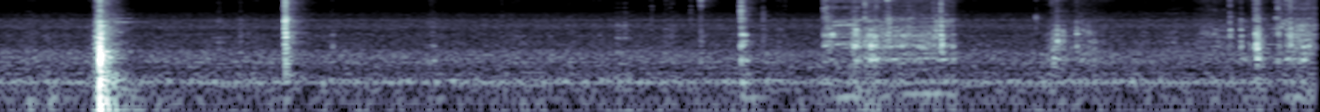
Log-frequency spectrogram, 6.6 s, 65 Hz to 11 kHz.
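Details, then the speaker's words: NEC-based CD-ROM drive (Intersect CDR-84) with a weak laser, running after lens cleaning and with shields refitted: irregular clicks and short buzzing bursts of head seeking over a quiet spin hum; servo instability. "yeah this is being weird yeah it's got a Servo issue for sure"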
